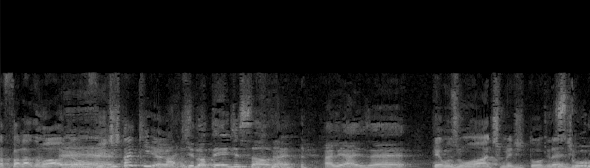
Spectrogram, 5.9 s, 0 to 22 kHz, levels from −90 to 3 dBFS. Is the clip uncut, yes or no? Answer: yes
